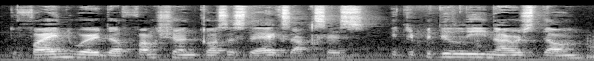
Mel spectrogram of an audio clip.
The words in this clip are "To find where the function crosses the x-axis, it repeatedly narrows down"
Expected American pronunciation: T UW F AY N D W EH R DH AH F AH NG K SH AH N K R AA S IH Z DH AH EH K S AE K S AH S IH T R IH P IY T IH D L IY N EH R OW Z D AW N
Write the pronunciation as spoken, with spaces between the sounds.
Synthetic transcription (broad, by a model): T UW F AY N D W EH R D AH F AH NG K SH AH N K AA S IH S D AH EH K S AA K S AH S IH T R IH P IY T IH D L IY N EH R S D AW N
